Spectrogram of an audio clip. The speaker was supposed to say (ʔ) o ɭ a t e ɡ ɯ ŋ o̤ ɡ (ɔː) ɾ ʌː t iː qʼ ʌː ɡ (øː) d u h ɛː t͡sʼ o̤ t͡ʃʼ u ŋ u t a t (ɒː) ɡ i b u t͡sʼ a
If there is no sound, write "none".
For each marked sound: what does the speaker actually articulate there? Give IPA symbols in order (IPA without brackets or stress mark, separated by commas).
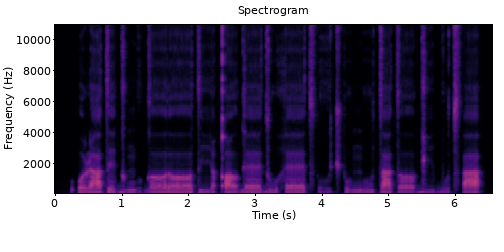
ʔ, ʌː, ɛː, ʌː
